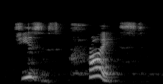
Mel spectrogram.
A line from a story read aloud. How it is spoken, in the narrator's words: he says quietly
